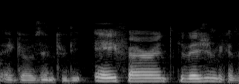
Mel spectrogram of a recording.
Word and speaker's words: afferent: I will usually pronounce it afferent, so it doesn't get confused down here with the efferent division or the efferent.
